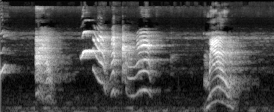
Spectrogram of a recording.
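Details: Pet parrot talking, mimicking the words "Allah Hoo": three bursts of hoarse, voice-like syllables, the middle one a run of sliding, wavering tones, the last a rising-then-falling squawky phrase, with a quiet low hum underneath.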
